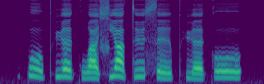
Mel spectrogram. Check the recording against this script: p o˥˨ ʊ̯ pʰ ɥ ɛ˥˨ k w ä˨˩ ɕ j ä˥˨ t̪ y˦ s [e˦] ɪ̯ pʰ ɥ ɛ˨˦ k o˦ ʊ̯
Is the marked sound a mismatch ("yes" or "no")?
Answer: yes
